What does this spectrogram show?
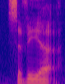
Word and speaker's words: Sevilla: Sevilla. Oh, so it is exactly the same as the soccer club.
